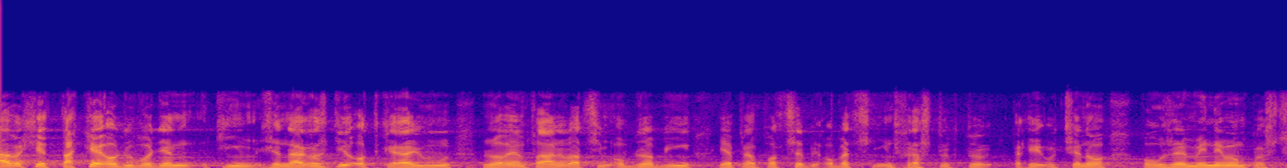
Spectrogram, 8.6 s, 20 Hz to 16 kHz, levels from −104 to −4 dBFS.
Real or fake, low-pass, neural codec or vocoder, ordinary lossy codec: real; 7.2 kHz; none; Opus, 64 kbps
